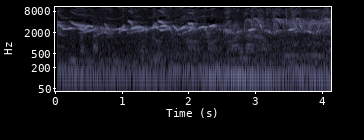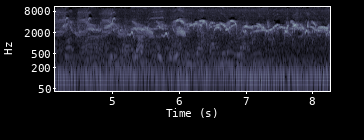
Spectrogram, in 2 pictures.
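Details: A Chinese hwamei, hung somewhat far from others, pours out a loud, rich song of fast, varied whistled phrases that rise and fall without pause, over a steady low rumble of background noise.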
